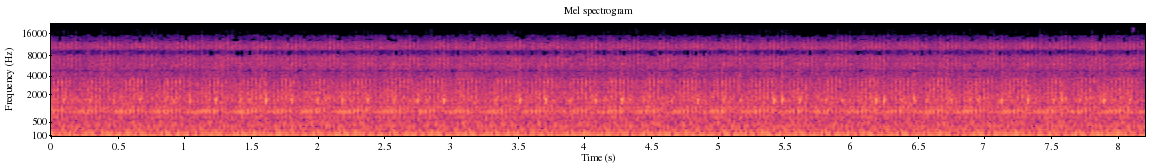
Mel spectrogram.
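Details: 1998 Mercedes-Benz E300 with OM606 diesel, 185,000 miles, at 9,000 ft in Colorado, idling for the Diesel Purge injector cleaning. A sharp, uneven clatter rides over a steady drone and it is smoking. It has never run well; the owner suspects the injectors.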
